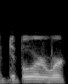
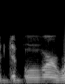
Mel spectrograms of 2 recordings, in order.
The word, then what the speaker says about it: DeBoer: Yeah, so if you want the traditional Dutch or the American version, it doesn't really matter. But most people say DeBoer, like the hog. So DeBoer works well. – Okay. What's the Dutch version? – I've heard it is DeBoer, like would be two long O's. Mm. But most of the world says boer, so DeBoer works just fine.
